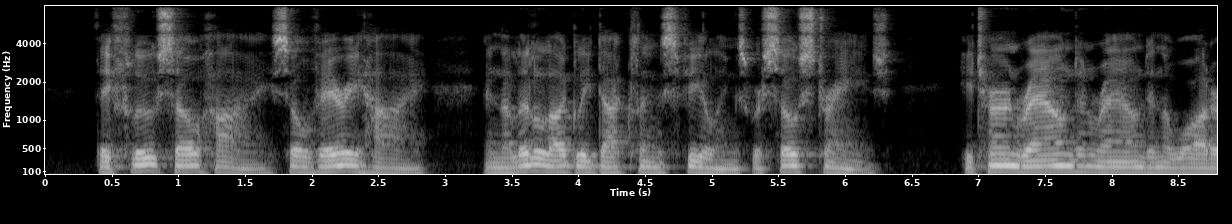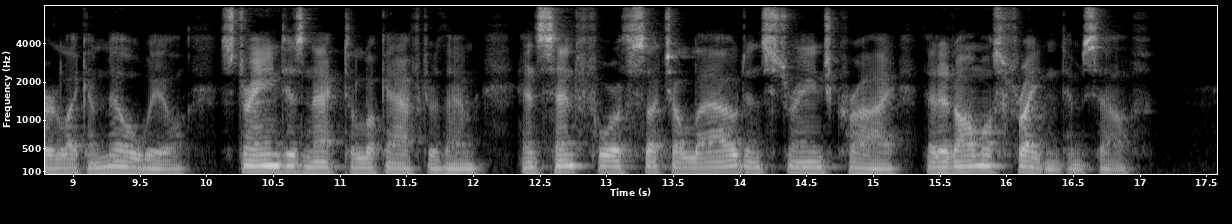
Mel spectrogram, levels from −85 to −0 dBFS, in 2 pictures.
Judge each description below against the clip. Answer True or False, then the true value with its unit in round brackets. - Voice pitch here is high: False (90 Hz)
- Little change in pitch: False (3.5 semitones)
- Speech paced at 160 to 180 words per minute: True (165 wpm)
